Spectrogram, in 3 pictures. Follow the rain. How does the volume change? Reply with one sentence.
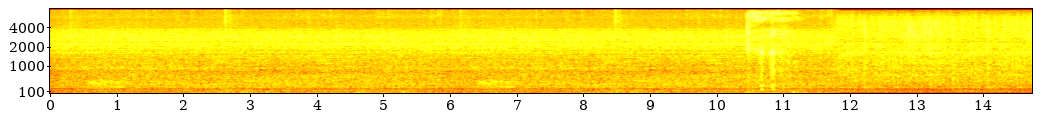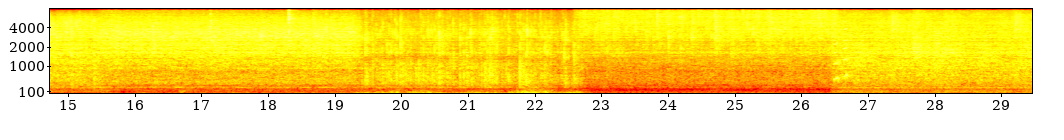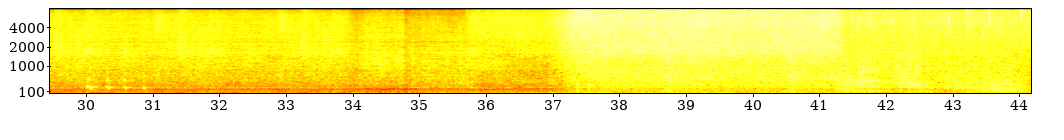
The volume of the rain goes up.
